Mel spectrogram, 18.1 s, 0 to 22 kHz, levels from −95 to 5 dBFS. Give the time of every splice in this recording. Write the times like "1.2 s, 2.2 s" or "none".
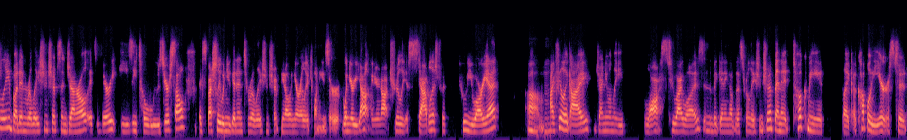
none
